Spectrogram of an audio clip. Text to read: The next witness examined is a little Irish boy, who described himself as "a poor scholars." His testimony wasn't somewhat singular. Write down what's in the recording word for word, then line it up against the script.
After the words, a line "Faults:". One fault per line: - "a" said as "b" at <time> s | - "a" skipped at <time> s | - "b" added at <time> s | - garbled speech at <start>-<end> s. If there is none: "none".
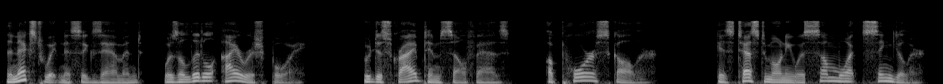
The next witness examined was a little Irish boy, who described himself as "a poor scholar." His testimony was somewhat singular.
Faults:
- "is" said as "was" at 1.6 s
- "scholars" said as "scholar" at 6.0 s
- "wasn't" said as "was" at 7.9 s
